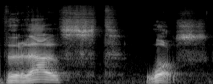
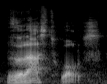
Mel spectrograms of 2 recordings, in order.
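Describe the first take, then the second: First: "The Last Waltz" said very slowly in an English accent; "The Last Waltz" savoured word by word in English; English title drawn out. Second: Said in the usual way. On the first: Shown as a demonstration. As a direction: stretch out "The Last Waltz", low and deliberate. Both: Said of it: "le documentaire s'appelait".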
